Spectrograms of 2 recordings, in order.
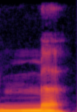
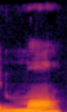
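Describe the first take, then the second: First: "ma" thin, like "meh"; light meem. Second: "ma" dark, like "maw"; heavy meem error. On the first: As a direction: say "ma" with a light front vowel. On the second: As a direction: mispronounce "ma" with a thick open vowel. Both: Shown as a demonstration. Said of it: "It's a light letter".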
